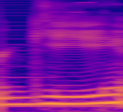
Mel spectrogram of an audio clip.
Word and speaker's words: Guy: clothes and G uh guy or ghee I'm going to pronounce it guy um has an ax and leather I know like some of sometimes it's pronounced ghee and sometimes it's pronounced guy I I'm just going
